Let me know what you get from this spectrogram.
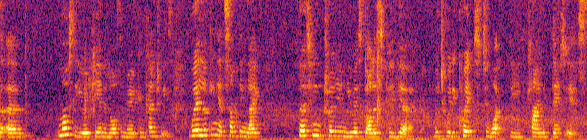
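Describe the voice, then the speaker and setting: A high-pitched woman talks at a fairly slow pace with fairly even intonation. Room echo is audible. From South Africa. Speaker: academic lecturer. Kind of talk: lecture.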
